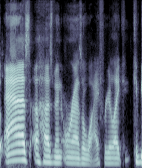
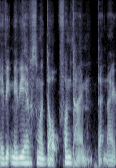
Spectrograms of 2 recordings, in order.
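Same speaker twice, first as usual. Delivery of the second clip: mock seductive, sensual voice, quieter; 7 dB quieter than usual. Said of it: "my sensual voice".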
